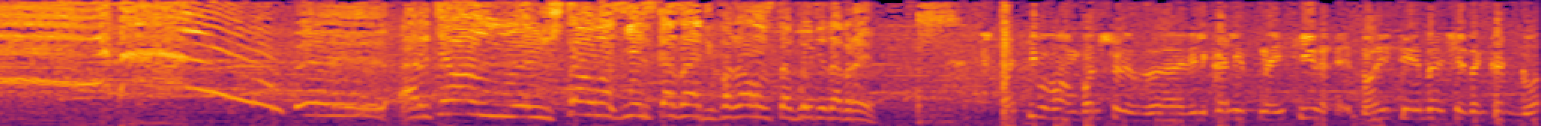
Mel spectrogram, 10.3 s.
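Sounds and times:
studio audience high yells: 0.0 - 6.7
studio audience crowd roar: 0.0 - 10.2
speech: 2.0 - 6.2, 6.9 - 10.2.

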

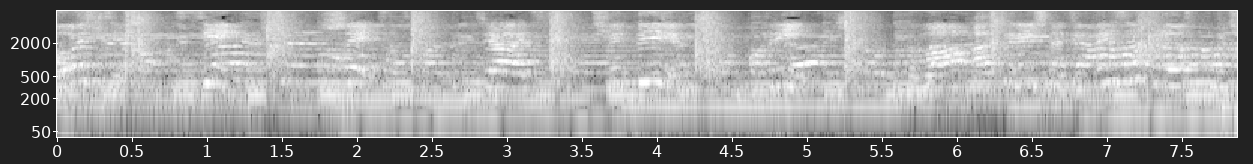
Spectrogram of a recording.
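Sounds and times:
hands clapping in rhythm: 0.2 - 7.7.

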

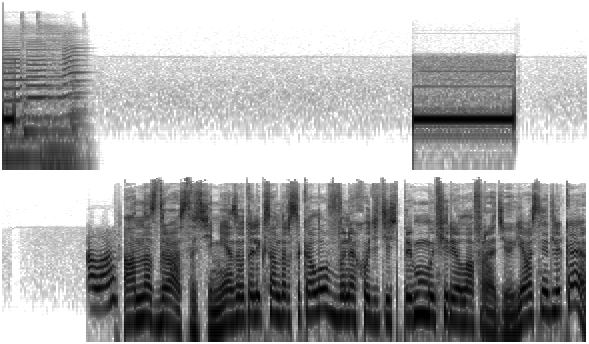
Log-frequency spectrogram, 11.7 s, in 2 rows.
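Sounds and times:
telephone ringback tone: 0.0 - 0.2, 4.1 - 5.2
speech: 6.8 - 11.6.

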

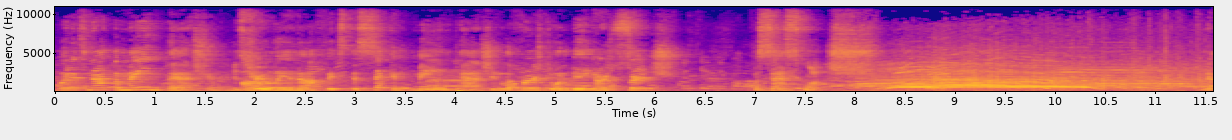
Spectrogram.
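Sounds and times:
speech: 0.3 - 6.3, 7.0 - 9.4
audience cheering: 7.8 - 11.5.

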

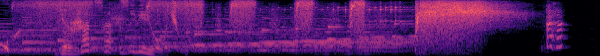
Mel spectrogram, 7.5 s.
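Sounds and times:
balloon being inflated: 0.0 - 1.3, 1.9 - 6.6
speech: 0.1 - 3.4.

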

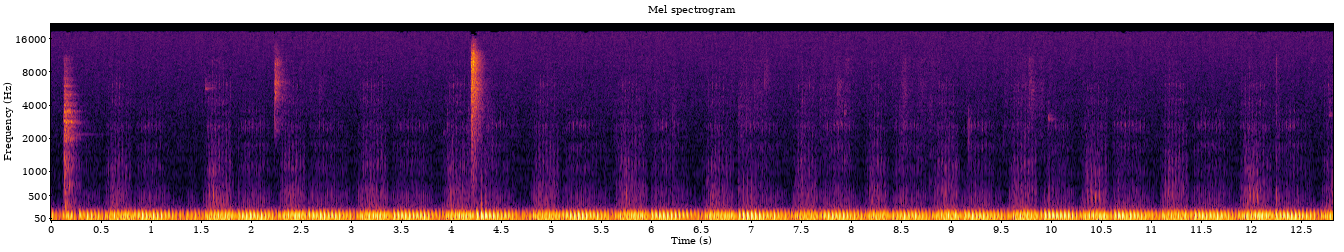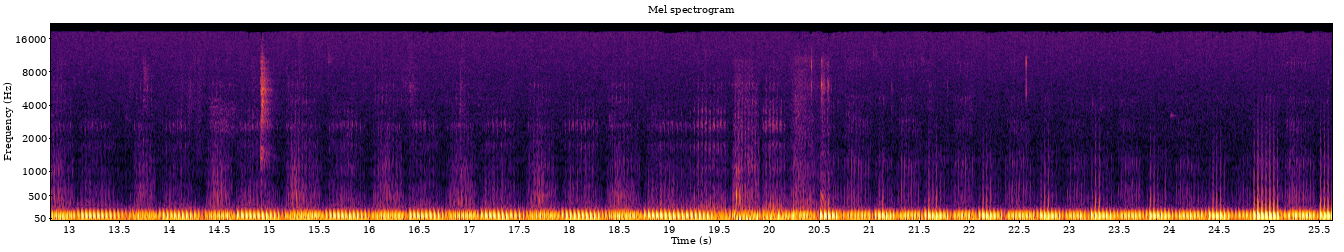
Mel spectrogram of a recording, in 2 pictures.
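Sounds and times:
cat purring: 0.0 - 25.6.

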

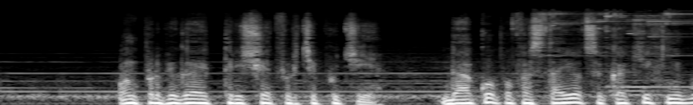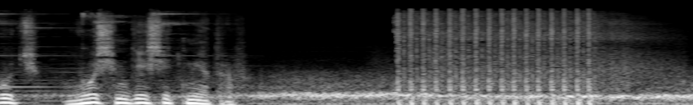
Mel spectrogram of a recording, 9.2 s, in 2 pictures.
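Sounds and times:
speech: 0.8 - 6.4
machine gun fire: 7.3 - 9.1.

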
